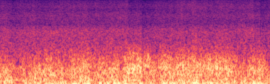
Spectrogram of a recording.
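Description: Heavy storm surf breaking and churning in a steady rush, with wind buffeting the microphone in a low rumble.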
